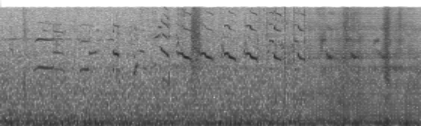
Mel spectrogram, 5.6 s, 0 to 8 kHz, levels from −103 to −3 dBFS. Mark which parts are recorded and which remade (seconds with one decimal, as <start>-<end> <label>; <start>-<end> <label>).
0.0-4.1 recorded; 4.1-5.6 remade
